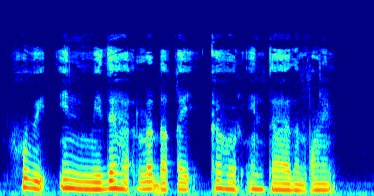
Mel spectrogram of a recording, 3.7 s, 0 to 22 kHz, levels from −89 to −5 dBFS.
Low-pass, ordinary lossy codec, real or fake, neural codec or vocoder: 10.8 kHz; MP3, 48 kbps; real; none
